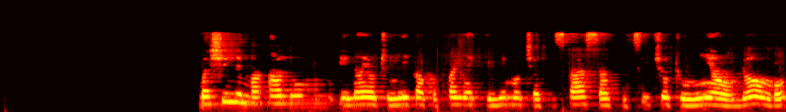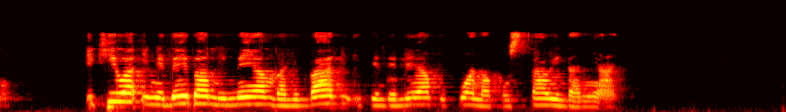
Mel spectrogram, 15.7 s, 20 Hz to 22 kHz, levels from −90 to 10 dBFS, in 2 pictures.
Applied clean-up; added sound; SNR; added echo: neural mask model DeepFilterNet 3.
